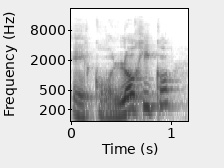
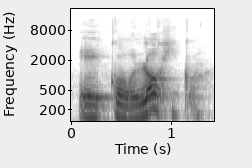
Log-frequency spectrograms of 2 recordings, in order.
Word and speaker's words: ecológico: en su sílaba tónica entonces ecológico lleva acento aquí ecológico no es lo mismo ecológico que ecológico ecológico ecológico ecológico ecológico ecológico si notan la diferencia estoy haciendo esto propósito para que noten la diferencia de cuando está presente la sílaba tónica y cuando no y bueno recuerden esto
